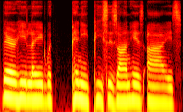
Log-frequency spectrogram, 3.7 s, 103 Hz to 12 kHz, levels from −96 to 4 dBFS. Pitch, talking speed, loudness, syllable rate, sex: 165 Hz, 145 wpm, -17 LUFS, 3.9 syllables/s, female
